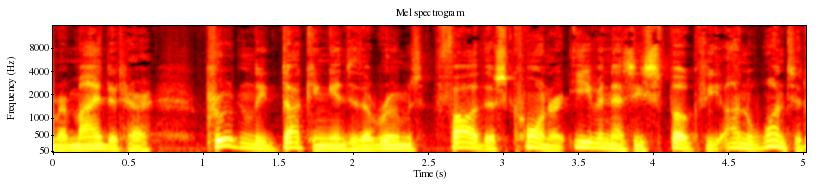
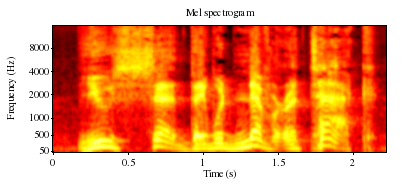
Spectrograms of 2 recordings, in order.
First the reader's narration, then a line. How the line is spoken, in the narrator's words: Breeza growled at her mother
